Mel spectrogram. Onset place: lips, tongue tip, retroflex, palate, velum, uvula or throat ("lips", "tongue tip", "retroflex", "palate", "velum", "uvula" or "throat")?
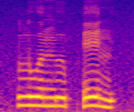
tongue tip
